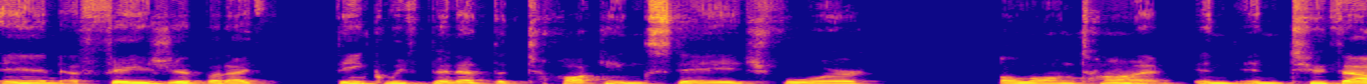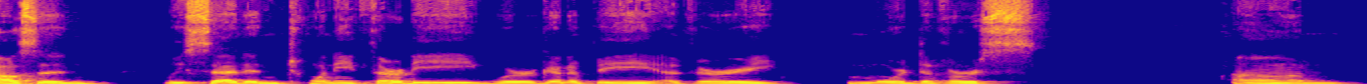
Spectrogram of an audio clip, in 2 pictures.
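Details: Adult man; typical speech.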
